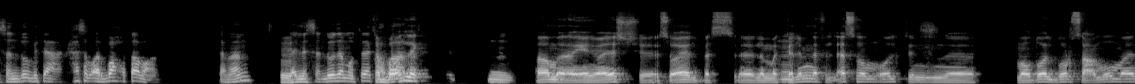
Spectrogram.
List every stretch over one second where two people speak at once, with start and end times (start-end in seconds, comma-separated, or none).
none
